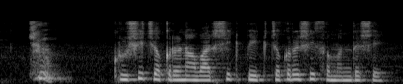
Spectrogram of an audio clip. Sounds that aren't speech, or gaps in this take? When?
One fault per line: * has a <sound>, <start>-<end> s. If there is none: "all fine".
* has a sneeze, 0.3-0.7 s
